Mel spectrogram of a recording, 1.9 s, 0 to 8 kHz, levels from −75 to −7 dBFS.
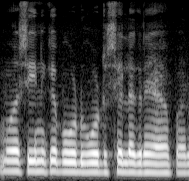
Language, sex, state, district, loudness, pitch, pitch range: Hindi, male, Uttar Pradesh, Shamli, -12 LUFS, 155 Hz, 150-165 Hz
